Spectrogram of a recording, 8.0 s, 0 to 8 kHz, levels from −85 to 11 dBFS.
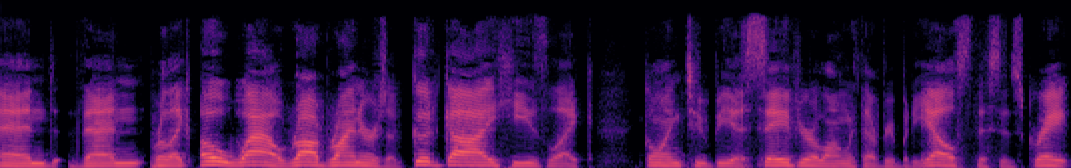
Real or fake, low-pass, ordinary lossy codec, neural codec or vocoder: real; 7.2 kHz; AAC, 32 kbps; none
